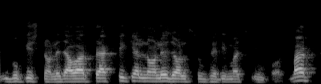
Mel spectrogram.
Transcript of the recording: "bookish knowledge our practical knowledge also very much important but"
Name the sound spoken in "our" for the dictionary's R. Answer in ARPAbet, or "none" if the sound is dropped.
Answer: R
